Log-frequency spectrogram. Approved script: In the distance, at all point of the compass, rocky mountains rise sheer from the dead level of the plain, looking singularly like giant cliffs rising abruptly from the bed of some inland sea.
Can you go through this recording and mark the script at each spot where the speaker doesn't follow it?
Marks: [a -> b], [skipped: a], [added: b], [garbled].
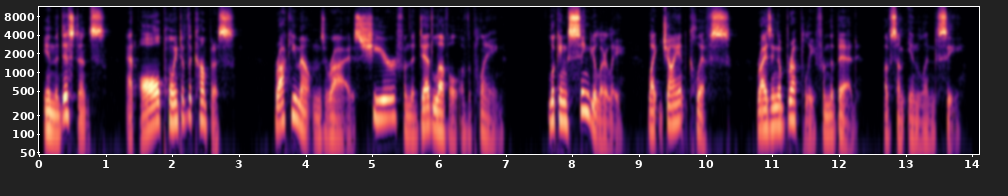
In the distance, at all point of the compass, rocky mountains rise sheer from the dead level of the plain, looking singularly like giant cliffs rising abruptly from the bed of some inland sea.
